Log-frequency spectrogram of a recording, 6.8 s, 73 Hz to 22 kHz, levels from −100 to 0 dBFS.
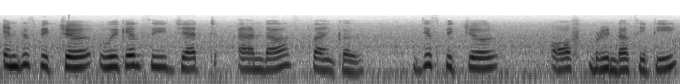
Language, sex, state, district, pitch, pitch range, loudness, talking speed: English, female, Punjab, Fazilka, 215 Hz, 200-240 Hz, -17 LUFS, 130 wpm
